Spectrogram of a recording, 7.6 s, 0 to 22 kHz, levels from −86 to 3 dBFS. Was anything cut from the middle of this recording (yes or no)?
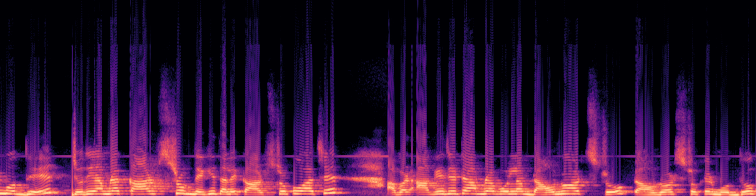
no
